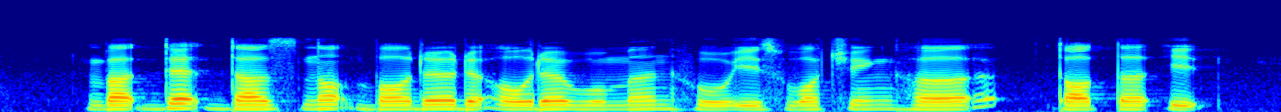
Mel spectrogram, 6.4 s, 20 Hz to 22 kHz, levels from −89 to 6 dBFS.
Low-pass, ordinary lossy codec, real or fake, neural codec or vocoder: 5.4 kHz; none; real; none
